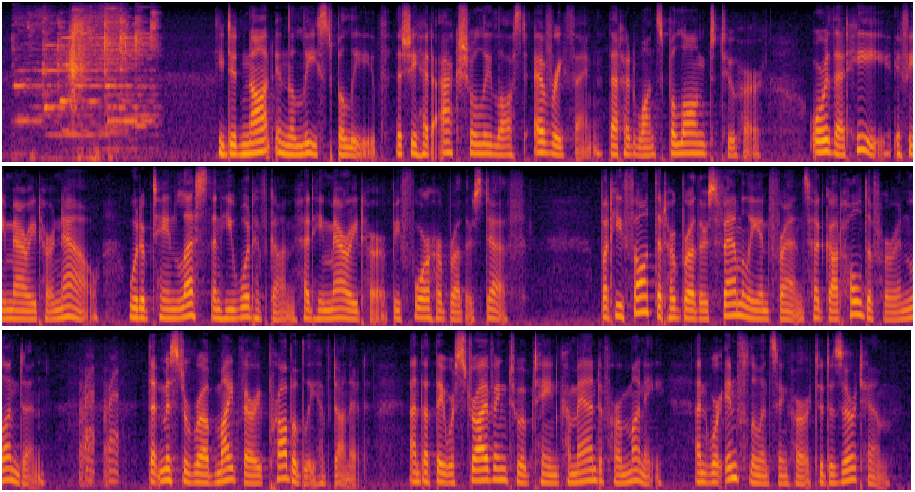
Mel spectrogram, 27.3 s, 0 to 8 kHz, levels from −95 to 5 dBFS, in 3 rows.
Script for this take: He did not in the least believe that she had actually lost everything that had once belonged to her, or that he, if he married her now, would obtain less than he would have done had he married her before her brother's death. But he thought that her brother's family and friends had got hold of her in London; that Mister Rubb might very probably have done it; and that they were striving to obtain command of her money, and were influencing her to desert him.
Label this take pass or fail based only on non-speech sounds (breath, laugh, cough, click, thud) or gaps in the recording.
fail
